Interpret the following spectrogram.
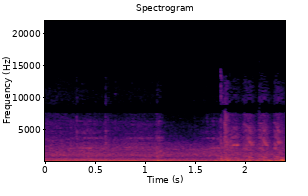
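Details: Land Rover Freelander 1 TD4 diesel started after oil service with 6.8 litres fresh oil, new filters and crankcase filter replaced by separator: brief crank, catches, settles to steady even idle with no knocks; oil pressure light goes out immediately.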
